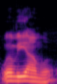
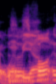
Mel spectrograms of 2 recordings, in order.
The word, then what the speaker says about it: Wembanyama: She's accusing Wembanyama's security. – Say it again. – Wembanyama? – Wembanyama. – Yeah, Wembanyama.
